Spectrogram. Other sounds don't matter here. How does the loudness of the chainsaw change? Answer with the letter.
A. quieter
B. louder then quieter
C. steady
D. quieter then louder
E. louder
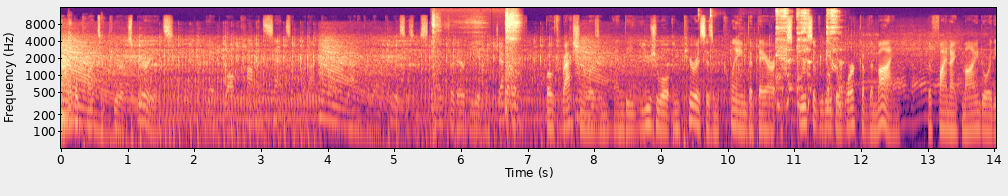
A.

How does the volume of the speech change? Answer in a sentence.
The volume of the speech goes down, then up.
